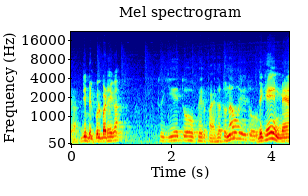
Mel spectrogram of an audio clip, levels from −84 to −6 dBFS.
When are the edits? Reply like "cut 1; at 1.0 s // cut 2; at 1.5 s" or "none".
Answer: none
